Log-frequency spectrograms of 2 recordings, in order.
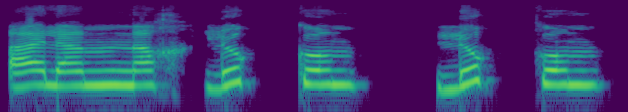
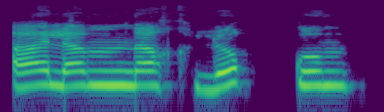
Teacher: قاف موٹے قاف کی آواز کو ختم کر کے باریک قاف کو پڑھیں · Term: ادغام تام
